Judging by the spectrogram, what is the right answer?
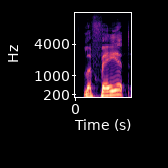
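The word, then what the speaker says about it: Lafayette: So from Smyrna to McMinnville, Lefayet, I said it right, to Promised Land to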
